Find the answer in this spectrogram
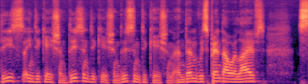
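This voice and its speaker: Recorded very cleanly against a silent background, a man with a Russian accent speaks at medium pitch and a moderate pace, with ordinary pitch variation. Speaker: classical pianist. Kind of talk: interview. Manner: halting.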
